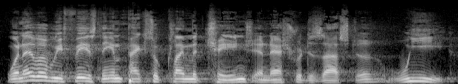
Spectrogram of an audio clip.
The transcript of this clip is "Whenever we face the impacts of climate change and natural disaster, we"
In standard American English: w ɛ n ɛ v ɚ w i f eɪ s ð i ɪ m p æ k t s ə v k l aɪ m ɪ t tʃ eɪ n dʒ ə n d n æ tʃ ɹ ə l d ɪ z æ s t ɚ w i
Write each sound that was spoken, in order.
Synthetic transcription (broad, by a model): w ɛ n ɛ v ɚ w i f eɪ s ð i ɪ m p æ k t s ə v k l aɪ m ɪ t tʃ eɪ n dʒ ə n n æ tʃ ɹ ə l d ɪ z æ s t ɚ w i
